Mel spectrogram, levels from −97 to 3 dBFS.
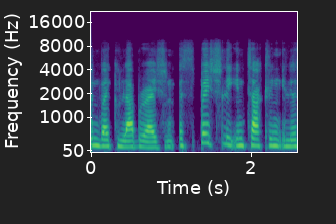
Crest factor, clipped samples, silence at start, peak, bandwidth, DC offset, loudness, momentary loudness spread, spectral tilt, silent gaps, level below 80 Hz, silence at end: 18 dB; under 0.1%; 0 s; -8 dBFS; 9.2 kHz; under 0.1%; -26 LUFS; 9 LU; -6.5 dB/octave; none; -70 dBFS; 0 s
